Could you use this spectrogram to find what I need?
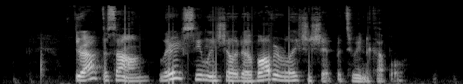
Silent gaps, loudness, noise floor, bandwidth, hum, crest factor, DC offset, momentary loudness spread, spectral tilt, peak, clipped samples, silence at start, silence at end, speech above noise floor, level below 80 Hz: none; -19 LUFS; -45 dBFS; 17 kHz; none; 18 dB; under 0.1%; 11 LU; -4.5 dB/octave; -2 dBFS; under 0.1%; 0.4 s; 0.6 s; 26 dB; -50 dBFS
